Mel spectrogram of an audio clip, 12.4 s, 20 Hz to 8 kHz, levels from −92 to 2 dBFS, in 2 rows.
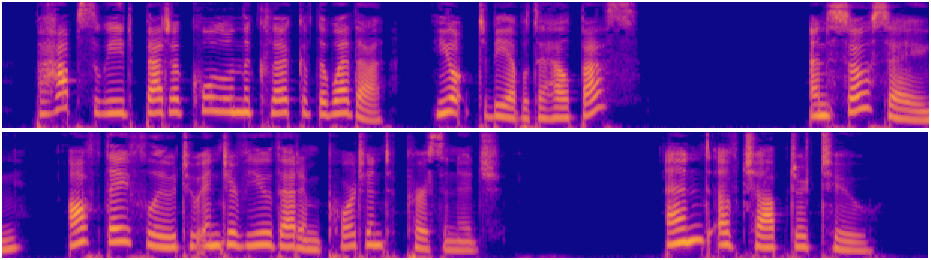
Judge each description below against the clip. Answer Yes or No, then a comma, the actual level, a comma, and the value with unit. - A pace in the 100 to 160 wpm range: Yes, average, 150 wpm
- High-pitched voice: Yes, high, 235 Hz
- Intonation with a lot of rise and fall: Yes, wide, 6.4 semitones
